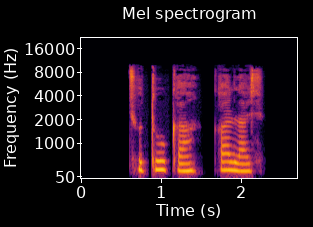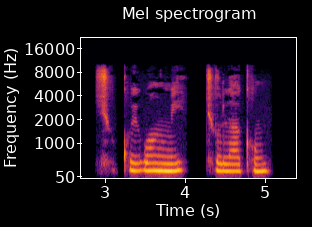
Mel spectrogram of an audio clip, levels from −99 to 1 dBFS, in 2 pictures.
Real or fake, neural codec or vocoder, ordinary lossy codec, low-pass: real; none; Opus, 64 kbps; 9.9 kHz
